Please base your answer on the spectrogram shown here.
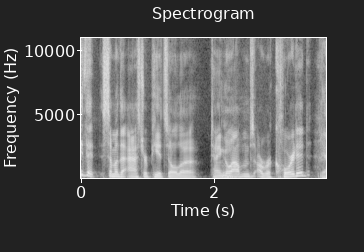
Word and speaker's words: Piazzolla: How do you say it? I thought it was Piazzolli. Piazzolla. Piazzolla. The A on the end. Do you say you pronounce A's and Z's? Say it A.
